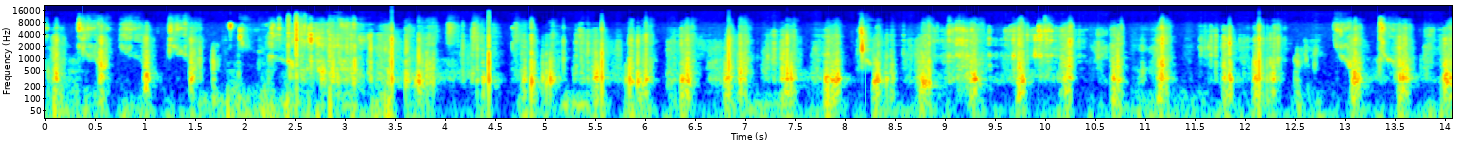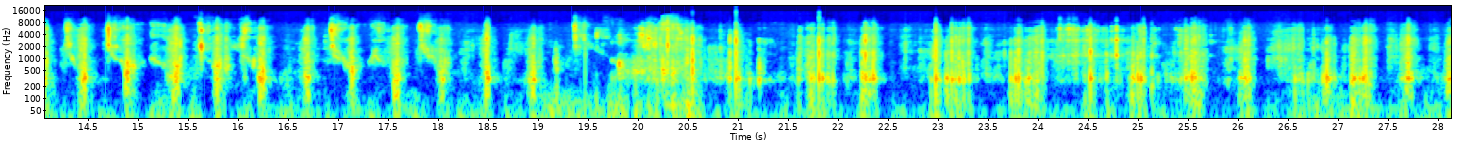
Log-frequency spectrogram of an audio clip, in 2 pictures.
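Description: Close-miked eating: rapid crunching and chewing, several sharp crunches a second.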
